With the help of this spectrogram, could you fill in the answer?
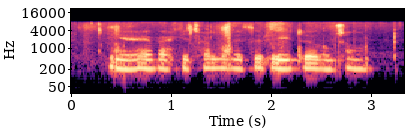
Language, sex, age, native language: Icelandic, male, 12, Icelandic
